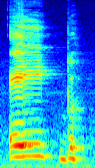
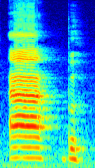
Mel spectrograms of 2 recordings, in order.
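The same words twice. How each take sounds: First: The first vowel is a long 'a' sound. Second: The first vowel is a short 'a' sound. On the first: "or its long vowel sound" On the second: "pronounce the word with its short or its long vowel sound"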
